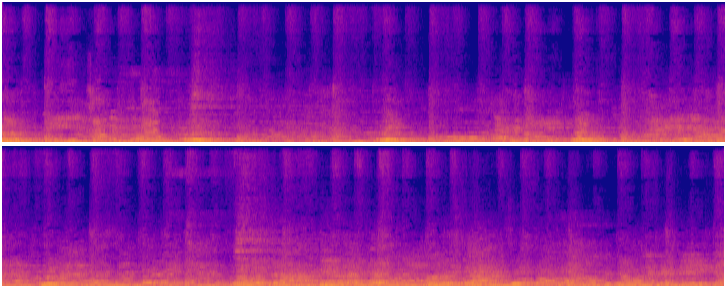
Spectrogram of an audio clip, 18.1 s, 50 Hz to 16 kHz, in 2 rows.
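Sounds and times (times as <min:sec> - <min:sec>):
heavy bass and drum beat: 0:00.0 - 0:18.0
live funk band: 0:00.0 - 0:18.0
people singing and shouting: 0:00.0 - 0:18.0.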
